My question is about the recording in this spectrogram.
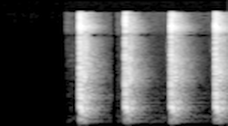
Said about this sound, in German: ich klopf gerade mit meinem Kugelschreiber auf den Tisch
